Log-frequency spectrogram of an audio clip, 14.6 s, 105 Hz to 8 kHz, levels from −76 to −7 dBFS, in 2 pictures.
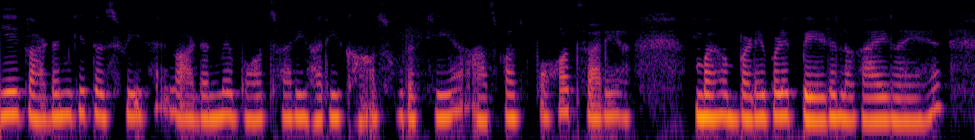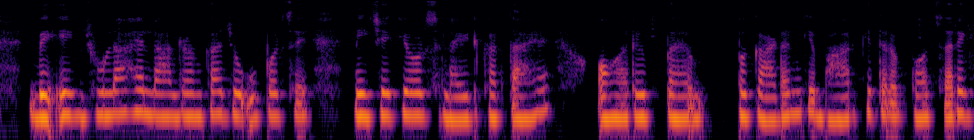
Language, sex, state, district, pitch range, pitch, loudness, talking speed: Hindi, female, Uttar Pradesh, Etah, 210-225 Hz, 215 Hz, -35 LUFS, 200 wpm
